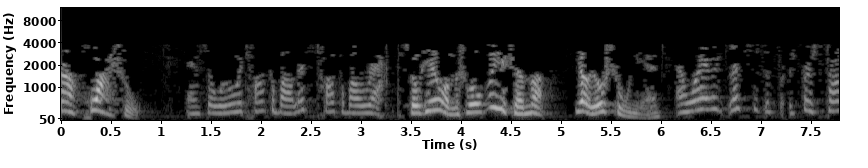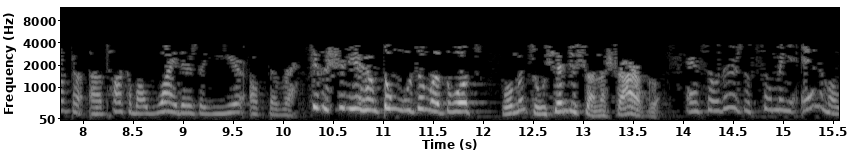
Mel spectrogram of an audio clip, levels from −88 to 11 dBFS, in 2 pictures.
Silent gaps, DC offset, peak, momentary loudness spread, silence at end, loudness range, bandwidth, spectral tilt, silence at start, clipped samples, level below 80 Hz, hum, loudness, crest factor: none; under 0.1%; -8 dBFS; 16 LU; 0 s; 7 LU; 4 kHz; -9.5 dB/octave; 0 s; under 0.1%; -80 dBFS; none; -29 LUFS; 20 dB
